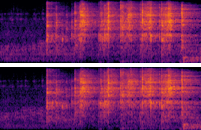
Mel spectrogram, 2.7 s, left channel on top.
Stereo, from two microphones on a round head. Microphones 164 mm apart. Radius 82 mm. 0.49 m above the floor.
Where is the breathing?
15° left (ahead or behind), 1.2 m.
